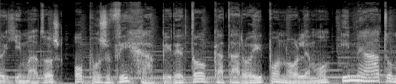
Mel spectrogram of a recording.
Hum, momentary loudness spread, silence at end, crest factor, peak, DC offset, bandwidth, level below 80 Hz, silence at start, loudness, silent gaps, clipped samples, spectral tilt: none; 4 LU; 0 s; 10 dB; 0 dBFS; under 0.1%; over 20 kHz; -22 dBFS; 0 s; -12 LUFS; none; under 0.1%; -5.5 dB/octave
